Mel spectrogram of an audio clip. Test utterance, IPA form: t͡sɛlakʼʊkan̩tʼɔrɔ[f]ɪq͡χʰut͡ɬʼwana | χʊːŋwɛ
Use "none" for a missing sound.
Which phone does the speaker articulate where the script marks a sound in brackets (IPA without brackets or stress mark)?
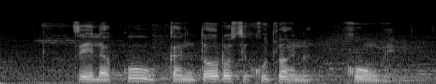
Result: s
